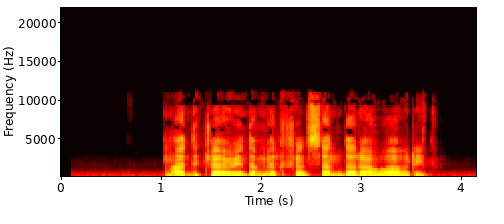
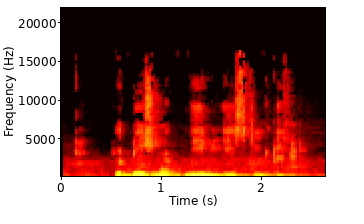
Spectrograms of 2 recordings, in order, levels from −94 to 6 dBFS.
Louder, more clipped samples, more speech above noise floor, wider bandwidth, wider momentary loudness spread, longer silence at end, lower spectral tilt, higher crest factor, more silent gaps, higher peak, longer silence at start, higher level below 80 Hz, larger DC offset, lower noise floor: about the same, -21 LUFS vs -19 LUFS; neither; about the same, 35 dB vs 33 dB; second, 11.5 kHz vs 15.5 kHz; second, 11 LU vs 14 LU; first, 0.5 s vs 0.3 s; second, -4.5 dB/octave vs -7.5 dB/octave; about the same, 18 dB vs 14 dB; neither; about the same, -4 dBFS vs -4 dBFS; first, 1.05 s vs 0.55 s; second, -62 dBFS vs -54 dBFS; neither; first, -56 dBFS vs -51 dBFS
